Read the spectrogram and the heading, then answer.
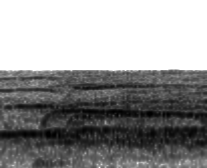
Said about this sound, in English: I thought I'd hear more screaming from you guys.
